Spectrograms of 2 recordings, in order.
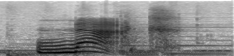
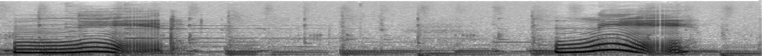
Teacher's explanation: of actually sort of gets rid of the k sound so k n is just pronounced like the n sound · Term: silent k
